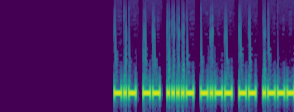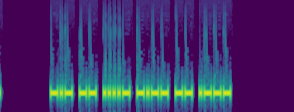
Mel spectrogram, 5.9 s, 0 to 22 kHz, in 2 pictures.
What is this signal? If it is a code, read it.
Morse code, heard as a keyed tone, about 51 wpm, 700 Hz. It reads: KM4YMJ KM4YMJ
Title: USA Call Signs - 6 Characters - Repeated 2x - 50wpm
